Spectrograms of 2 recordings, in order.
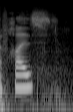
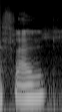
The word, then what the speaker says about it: fraise: in French, it's la fraise. Le flage. This week's hard. Le flage. Kind of sounds like you're saying le flage, Which means... I feel like I'm saying what nothing. you're saying. but it's le plage is beach. Oh. The beach. Le fraise, it's FRAISE. Le Fraise.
